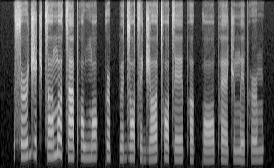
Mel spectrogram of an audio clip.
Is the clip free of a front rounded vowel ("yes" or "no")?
no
